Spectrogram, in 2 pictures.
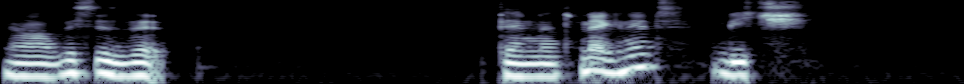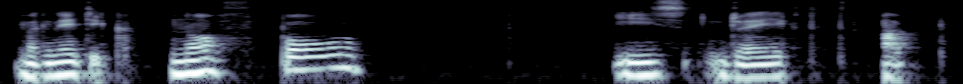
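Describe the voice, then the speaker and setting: A man with a gravelly, mid-range voice walks through a software tutorial step by step, using short, halting instructional phrases. The high frequencies are cut off.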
